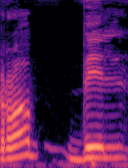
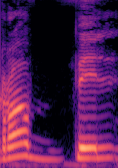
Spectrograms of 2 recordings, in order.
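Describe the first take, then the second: First: The first vowel is rounded, like 'o'. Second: The first vowel is rounded, like 'o'.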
